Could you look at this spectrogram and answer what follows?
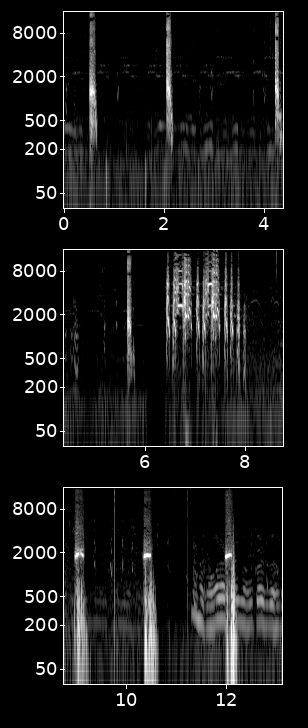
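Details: Francolin (Irani teetar) giving sharp, harsh single notes every couple of seconds, then a quick rattling burst and a few more loud clipped calls. A faint, lower voice is heard near the end.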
